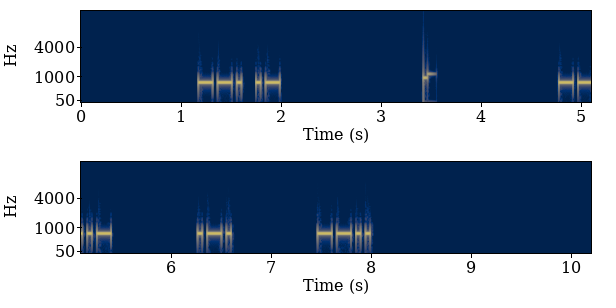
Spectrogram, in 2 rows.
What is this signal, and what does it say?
Morse code, heard as a keyed tone, about 25 wpm, spaced as for 11 wpm, 700 Hz. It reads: GA QRZ
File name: Top 90 QSO Elements - 6x Character Spacing - 25wpm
